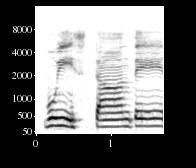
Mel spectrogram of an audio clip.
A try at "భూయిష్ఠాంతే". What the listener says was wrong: ఇక్కడ భూకి దీర్ఘం ఉంది. భూయిష్ఠాంతే. ఇక్కడ మా అని చెప్పద్దు.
